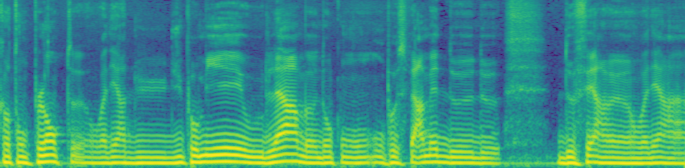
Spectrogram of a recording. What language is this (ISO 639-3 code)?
fra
